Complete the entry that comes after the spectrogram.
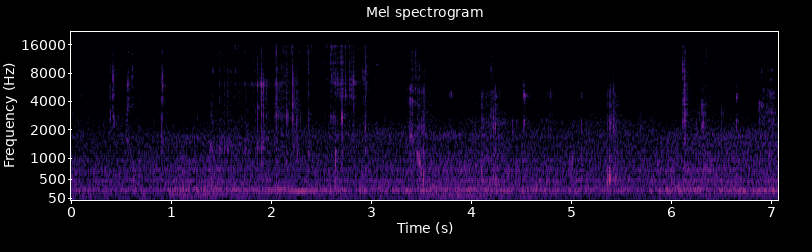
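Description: Mouth sounds of eating roasted beef bone marrow: soft, wet chewing with many small scattered smacks and clicks.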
